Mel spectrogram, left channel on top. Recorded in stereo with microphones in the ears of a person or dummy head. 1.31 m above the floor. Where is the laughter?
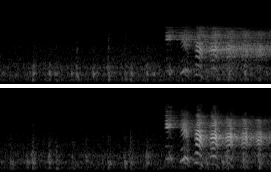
55° right (ahead or behind), 0.7 m.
